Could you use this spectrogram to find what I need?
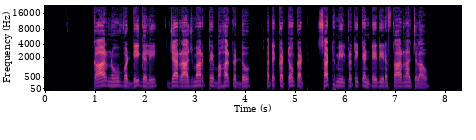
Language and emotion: Punjabi, neutral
